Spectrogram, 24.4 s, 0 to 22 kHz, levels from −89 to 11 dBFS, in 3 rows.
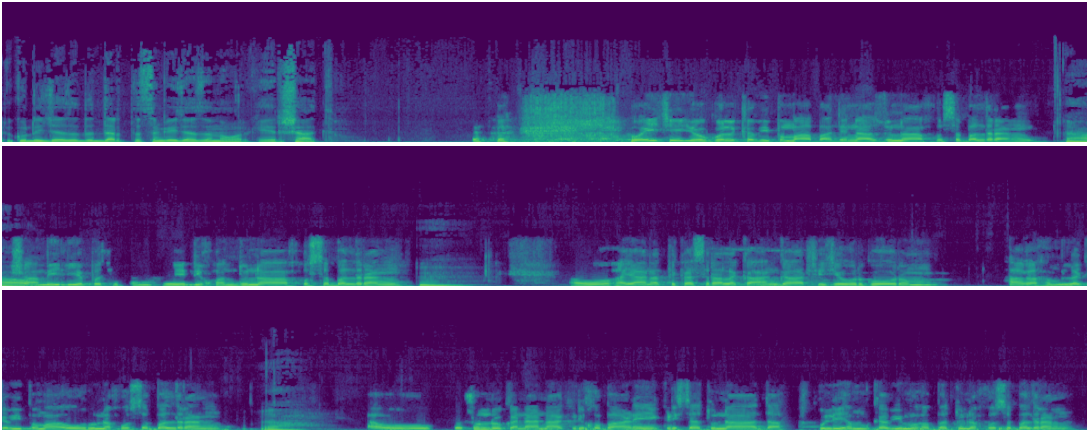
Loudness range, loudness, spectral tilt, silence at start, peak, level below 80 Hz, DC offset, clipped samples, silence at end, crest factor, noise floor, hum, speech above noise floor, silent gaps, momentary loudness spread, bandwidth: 2 LU; -19 LUFS; -6 dB/octave; 0 s; -2 dBFS; -46 dBFS; under 0.1%; under 0.1%; 0.1 s; 16 dB; -46 dBFS; none; 28 dB; none; 6 LU; 15 kHz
